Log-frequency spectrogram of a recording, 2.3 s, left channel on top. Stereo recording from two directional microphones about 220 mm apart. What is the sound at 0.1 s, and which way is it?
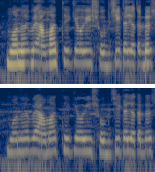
A woman's voice, 45° left (ahead or behind).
